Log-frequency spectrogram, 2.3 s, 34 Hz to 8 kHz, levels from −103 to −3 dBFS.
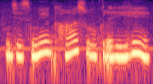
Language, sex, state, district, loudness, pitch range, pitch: Hindi, female, Madhya Pradesh, Bhopal, -11 LUFS, 205-250 Hz, 220 Hz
